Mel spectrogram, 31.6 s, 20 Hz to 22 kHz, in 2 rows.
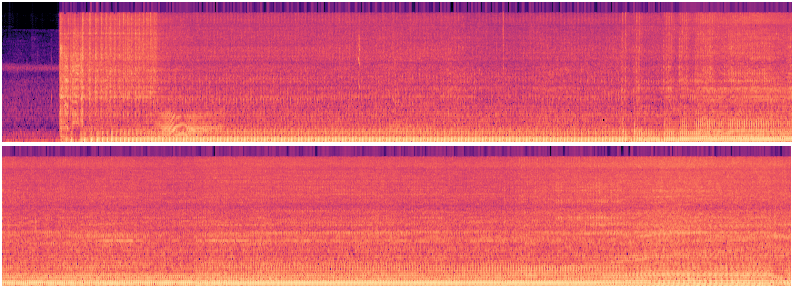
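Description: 2003 Polaris Magnum ATV's single-cylinder four-stroke engine starting on the key about a second in and idling with a brief rev. About 12 seconds in it pulls away under load, and its pitch rises near the end as it speeds up.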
